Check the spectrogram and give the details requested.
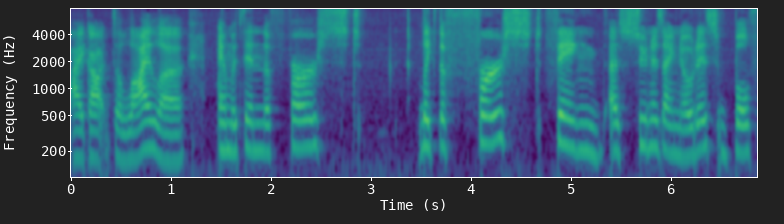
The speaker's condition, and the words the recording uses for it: Stuttering. I like to plan out what we say, just because I'm very self-conscious of my stuttering and I'm very self-conscious about my speaking voice.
